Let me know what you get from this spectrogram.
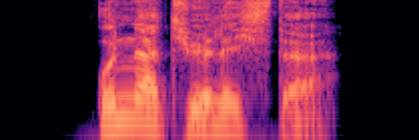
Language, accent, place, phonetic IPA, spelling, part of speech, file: German, Germany, Berlin, [ˈʊnnaˌtyːɐ̯lɪçstə], unnatürlichste, adjective, De-unnatürlichste.ogg
- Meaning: inflection of unnatürlich: 1. strong/mixed nominative/accusative feminine singular superlative degree 2. strong nominative/accusative plural superlative degree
